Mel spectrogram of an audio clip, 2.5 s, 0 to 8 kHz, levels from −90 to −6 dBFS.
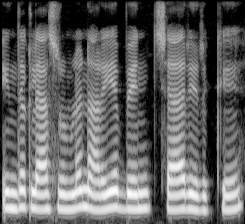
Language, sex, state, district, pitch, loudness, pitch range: Tamil, female, Tamil Nadu, Nilgiris, 205 Hz, -13 LUFS, 200-215 Hz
